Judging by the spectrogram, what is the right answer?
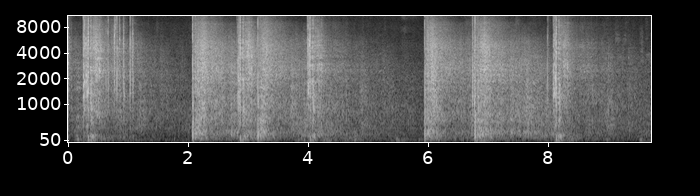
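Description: Aerial firework shells bursting overhead: about seven sharp bangs, one every second or two, each trailing off in a long fading echo.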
